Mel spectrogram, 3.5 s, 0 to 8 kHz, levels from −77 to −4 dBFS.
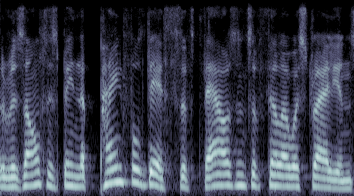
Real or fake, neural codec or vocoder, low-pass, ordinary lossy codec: real; none; 7.2 kHz; Opus, 32 kbps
